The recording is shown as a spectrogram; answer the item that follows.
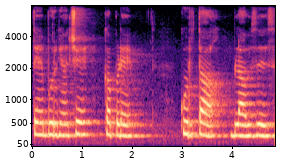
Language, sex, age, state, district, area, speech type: Goan Konkani, female, 18-30, Goa, Murmgao, rural, spontaneous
